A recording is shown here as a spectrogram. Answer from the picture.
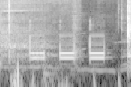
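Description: Telephone busy tone: three short two-tone beeps about half a second apart, after a brief clunk at the start. It signals a dead line, with the call not answered.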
